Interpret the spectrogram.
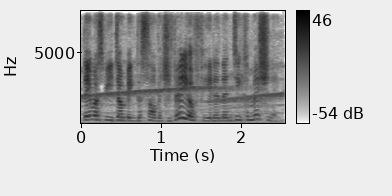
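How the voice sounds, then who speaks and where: A woman's voice: mid-range voice, rapid-fire, natural voice. A woman playing a bold, practical accomplice who makes dry quips in a sci-fi audio drama. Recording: faint noise with vehicles and sirens.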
